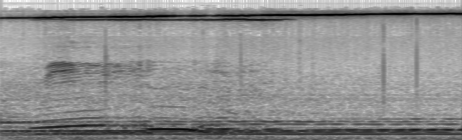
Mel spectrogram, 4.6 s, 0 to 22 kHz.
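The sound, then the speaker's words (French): A thin, very high-pitched test tone holds perfectly steady throughout, sitting above a louder low rumble and hum that sounds like a running car engine. “Nous voici à 10 000 vibrations par seconde. À presque 12 000.”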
